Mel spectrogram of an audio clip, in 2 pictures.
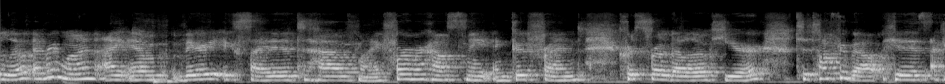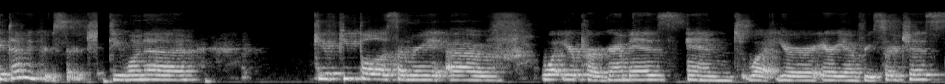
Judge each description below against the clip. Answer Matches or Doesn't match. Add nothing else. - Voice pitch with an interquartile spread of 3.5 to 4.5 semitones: Doesn't match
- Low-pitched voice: Doesn't match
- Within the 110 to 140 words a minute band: Matches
